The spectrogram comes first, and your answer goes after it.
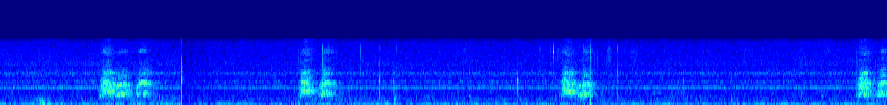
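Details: Drowsy newborn pup, number three of Lacey's litter, nursing and letting out brief harmonic squeaky whimpers roughly every three seconds, each a short double burst, against a faint constant background hum.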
